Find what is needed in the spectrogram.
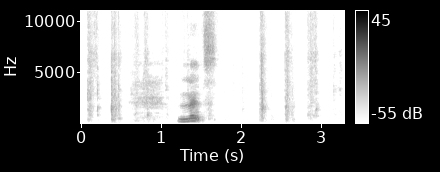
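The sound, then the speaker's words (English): Quiet papery riffles and taps of tarot cards being shuffled in short irregular bursts, with a brief murmured voice sound partway through. “I am just finishing up shuffling.”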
